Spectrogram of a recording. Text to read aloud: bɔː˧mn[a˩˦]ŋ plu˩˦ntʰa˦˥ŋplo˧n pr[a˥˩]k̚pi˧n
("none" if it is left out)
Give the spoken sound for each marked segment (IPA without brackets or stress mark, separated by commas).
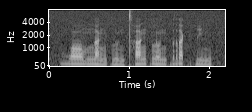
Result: a˨˩, a˥˩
